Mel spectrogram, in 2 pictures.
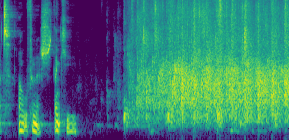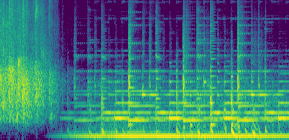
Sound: applause

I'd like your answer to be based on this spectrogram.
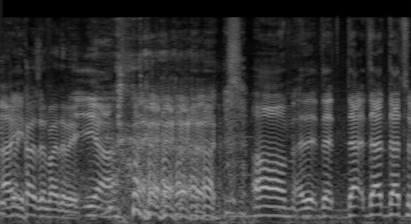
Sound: all laughing

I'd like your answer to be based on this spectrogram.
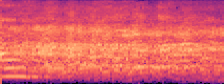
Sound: audience laughing

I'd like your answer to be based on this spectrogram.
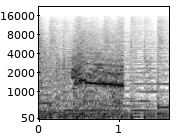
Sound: girl scream

